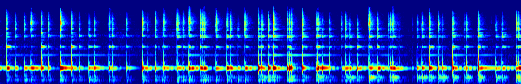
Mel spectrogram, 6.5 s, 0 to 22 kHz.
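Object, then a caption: Glass fish bowl. Long nails tap rapidly on the neck and rim of a large, empty, hollow clear glass fish bowl, some taps coming from inside the opening. Each tap is a short, bright click over a steady glassy tone near 785 Hz that dies away almost at once, so the taps run together as a quick, uneven rattle.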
